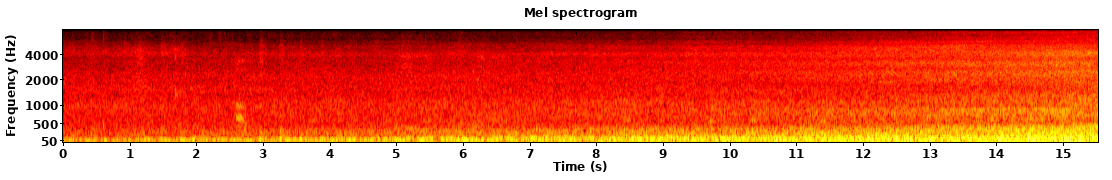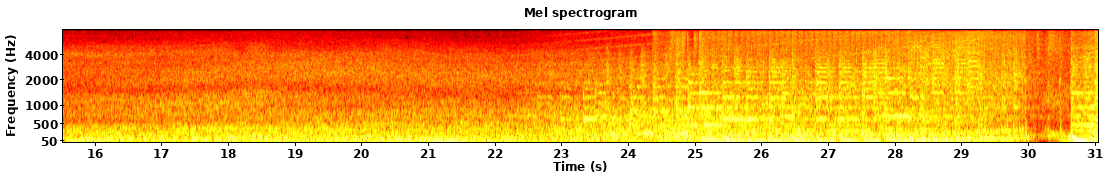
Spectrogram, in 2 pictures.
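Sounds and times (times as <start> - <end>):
wheel-on-rail noise: 0.0 - 31.0
diesel engine rumble: 5.5 - 30.0.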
